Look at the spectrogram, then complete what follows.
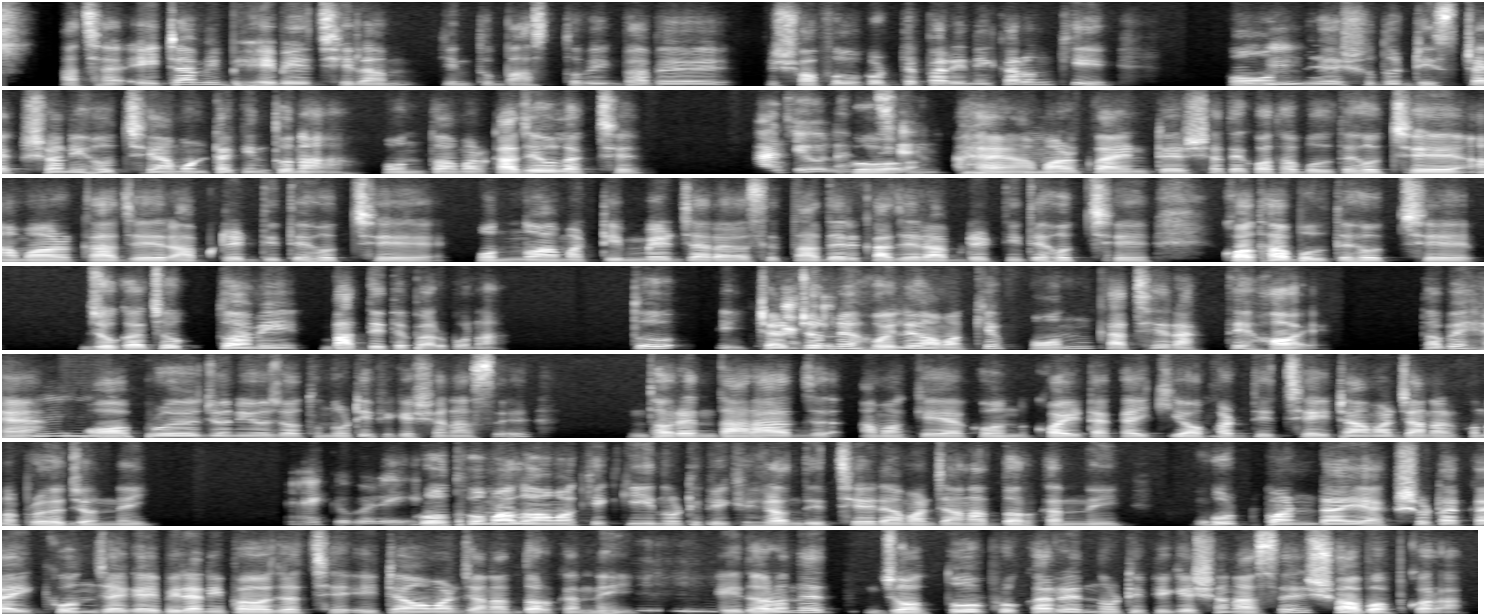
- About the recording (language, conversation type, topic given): Bengali, podcast, ডিজিটাল বিভ্রান্তি কাটিয়ে ওঠার আপনার উপায় কী?
- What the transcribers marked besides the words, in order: static; other background noise; tapping; distorted speech; "foodpanda য়" said as "হুডপাডায়"; chuckle; "অফ" said as "ওপ"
